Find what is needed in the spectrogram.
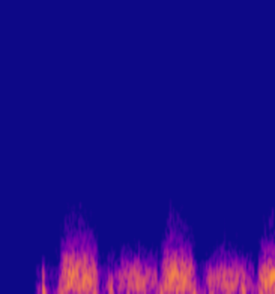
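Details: Normal vesicular breath sounds in a child, recorded with a StethoMe electronic stethoscope: soft rustling breath sounds with rapid, regular breathing.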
